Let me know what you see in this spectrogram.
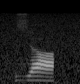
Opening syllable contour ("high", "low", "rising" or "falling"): low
